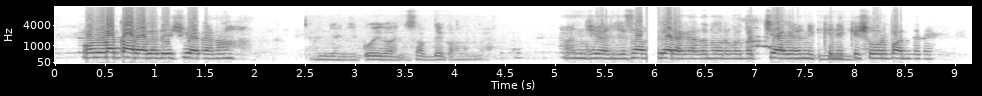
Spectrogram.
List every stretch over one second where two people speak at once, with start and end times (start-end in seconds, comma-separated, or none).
none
